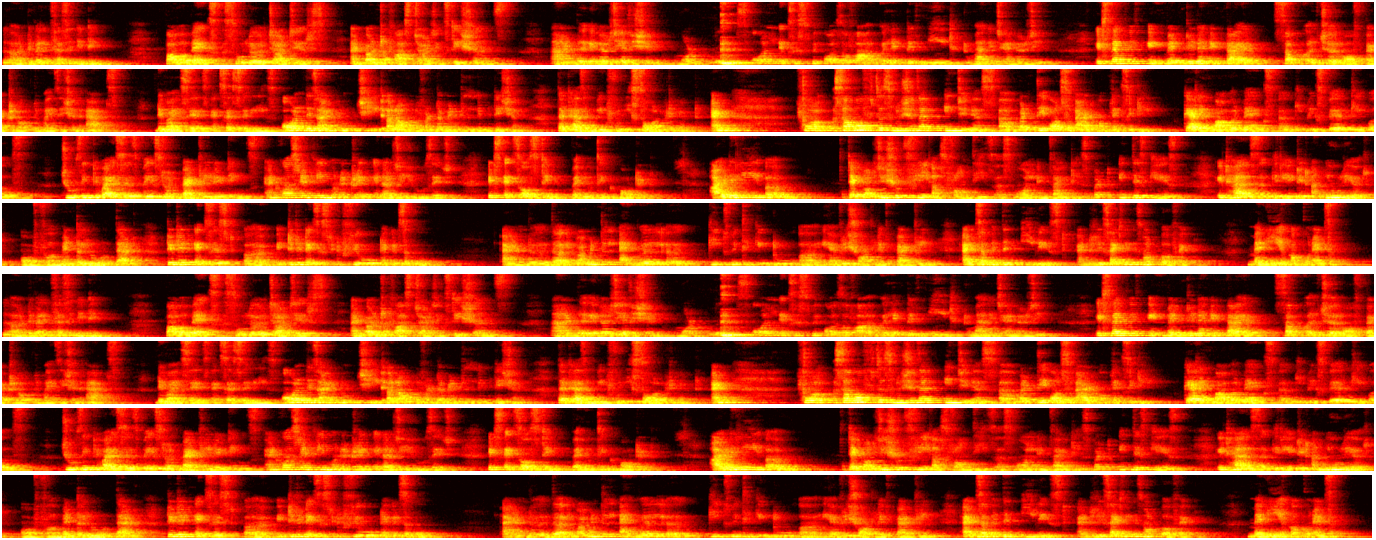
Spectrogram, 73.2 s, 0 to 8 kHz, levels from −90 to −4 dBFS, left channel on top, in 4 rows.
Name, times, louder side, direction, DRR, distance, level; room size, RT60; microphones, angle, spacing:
voice 1, 0.0-1.3 2.2-4.3 4.6-6.6 7.3-13.9 14.6-16.7 17.0-19.8 20.3-27.4 27.7-28.6 28.9-33.5 34.0-36.8 37.4-45.1 46.0-47.1 47.9-52.2 52.5-54.7 55.1-60.6 61.5-64.0 64.3-70.7 71.5-72.6, equal, 45° left, -6 dB, 0.8 m, -22 dB
2.4 x 2.2 x 3.4 m, 1.1 s
head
